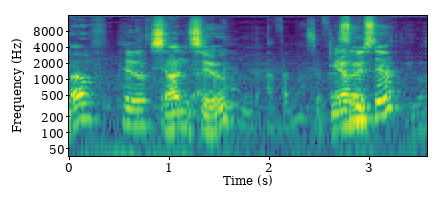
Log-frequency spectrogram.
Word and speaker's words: Sun Tzu: Sun Tzu.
